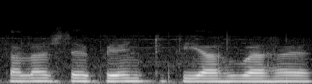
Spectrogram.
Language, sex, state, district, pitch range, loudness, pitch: Hindi, male, Bihar, Patna, 135-145 Hz, -14 LUFS, 140 Hz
